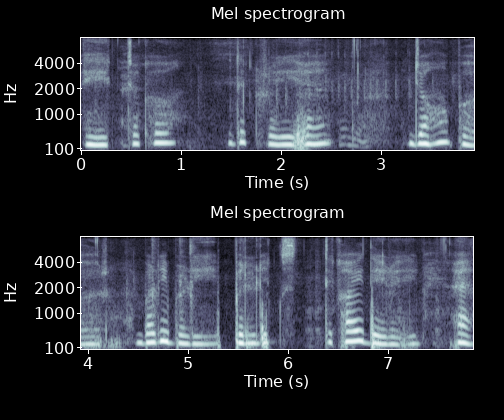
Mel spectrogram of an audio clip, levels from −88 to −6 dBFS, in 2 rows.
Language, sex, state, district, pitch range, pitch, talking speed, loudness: Hindi, female, Himachal Pradesh, Shimla, 205-240 Hz, 220 Hz, 105 wpm, -19 LUFS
